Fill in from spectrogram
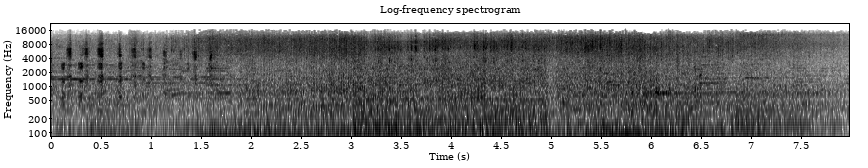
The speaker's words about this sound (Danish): Flyet letter fra Shanghai, og så får vi selvfølgelig vores allerede klassiske Indiana Jones rejsemontage, travelog-sekvensen, hvor vi ser et landkort superimposed ovenpå billedet af flyet, der rejser hen over forskellige geografi her, bjergene.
